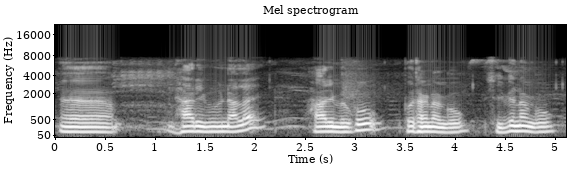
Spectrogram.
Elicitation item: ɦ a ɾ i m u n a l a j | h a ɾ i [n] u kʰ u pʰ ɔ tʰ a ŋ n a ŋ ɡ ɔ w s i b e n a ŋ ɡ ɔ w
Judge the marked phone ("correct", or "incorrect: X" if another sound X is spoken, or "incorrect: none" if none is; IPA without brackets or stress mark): incorrect: m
